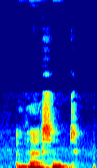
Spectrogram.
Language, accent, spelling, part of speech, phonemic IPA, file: English, Southern England, versant, adjective / noun, /ˈvɜː(ɹ)sənt/, LL-Q1860 (eng)-versant.wav
- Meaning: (adjective) 1. Experienced, practiced 2. Conversant; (noun) 1. A slope of a mountain or mountain ridge 2. The overall slope of a region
